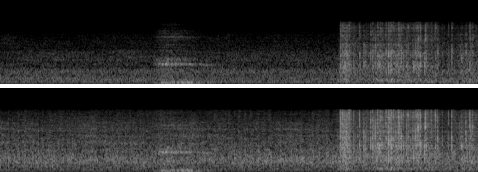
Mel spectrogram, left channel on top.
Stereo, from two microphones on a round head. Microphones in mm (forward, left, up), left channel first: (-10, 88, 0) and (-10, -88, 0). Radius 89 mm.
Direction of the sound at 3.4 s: 75° right (ahead or behind).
